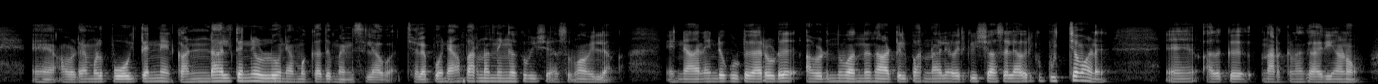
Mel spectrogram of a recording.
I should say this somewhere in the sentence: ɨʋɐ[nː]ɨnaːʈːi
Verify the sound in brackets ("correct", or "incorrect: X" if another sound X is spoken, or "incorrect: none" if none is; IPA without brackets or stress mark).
correct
